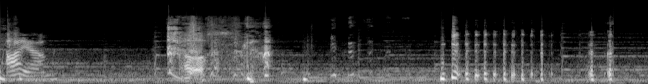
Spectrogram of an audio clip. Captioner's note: everyone laughs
